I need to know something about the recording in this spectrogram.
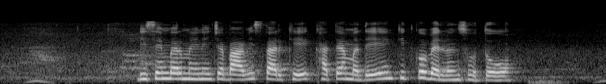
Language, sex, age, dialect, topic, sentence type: Marathi, female, 25-30, Standard Marathi, banking, question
